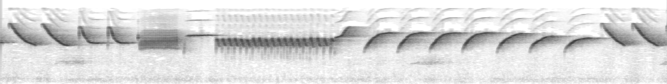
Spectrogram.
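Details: Training song of a canary, played to make a canary sing: swooping whistles, a buzzy burst, a steady rattling trill, then rising whistled notes repeated about three times a second.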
